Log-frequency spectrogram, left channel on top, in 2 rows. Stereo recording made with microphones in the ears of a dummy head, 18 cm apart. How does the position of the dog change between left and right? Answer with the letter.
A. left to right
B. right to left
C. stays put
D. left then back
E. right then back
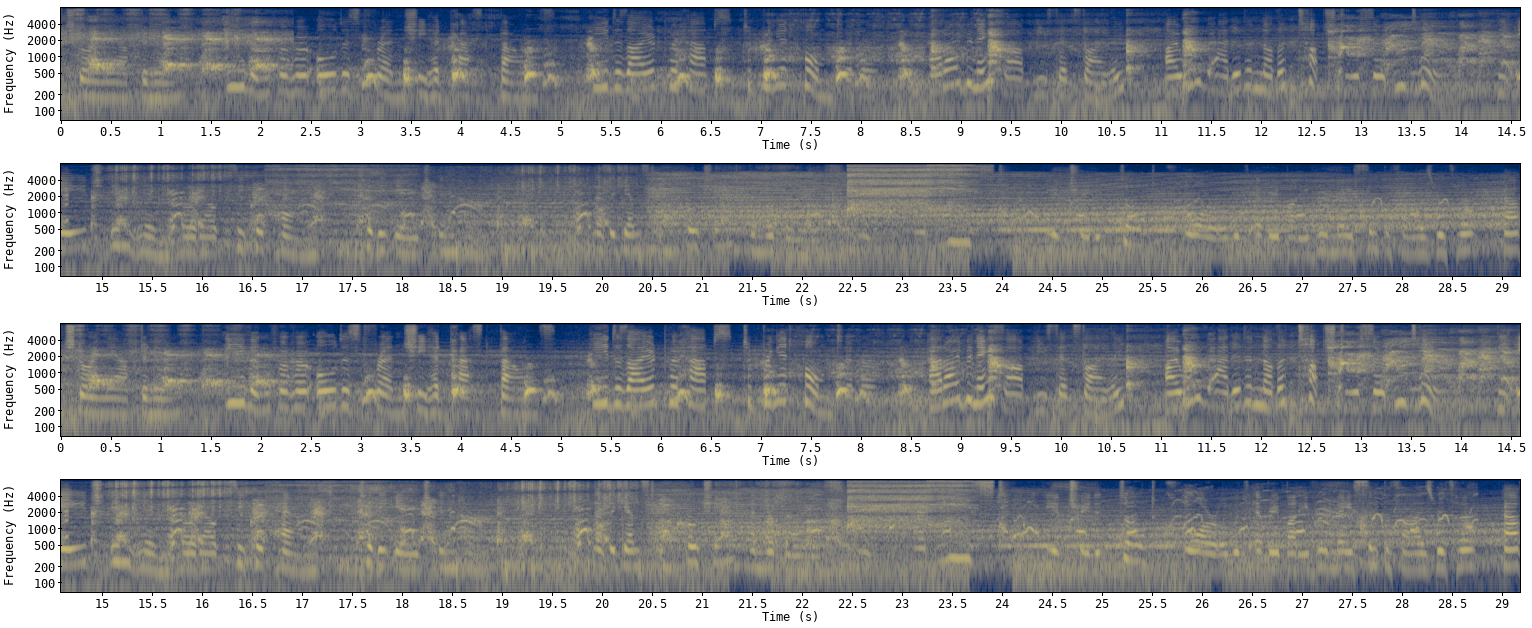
A.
